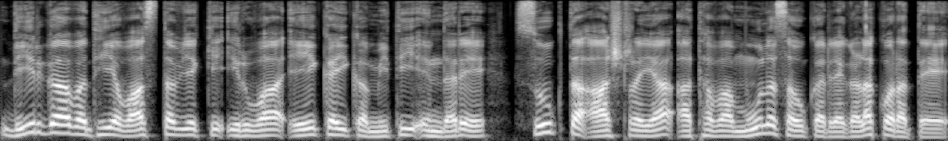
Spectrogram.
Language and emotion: Kannada, neutral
